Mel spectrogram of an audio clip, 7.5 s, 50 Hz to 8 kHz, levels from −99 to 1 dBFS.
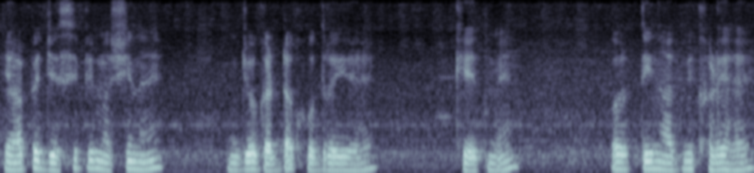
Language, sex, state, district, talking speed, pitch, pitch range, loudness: Hindi, male, Maharashtra, Dhule, 135 wpm, 125 Hz, 120-130 Hz, -24 LUFS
